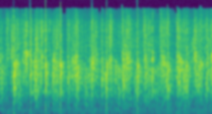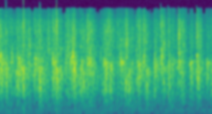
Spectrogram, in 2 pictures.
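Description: Steady applause from an audience, a dense crackle of many hands clapping at once, sustained and fairly loud for several seconds with no voices over it.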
